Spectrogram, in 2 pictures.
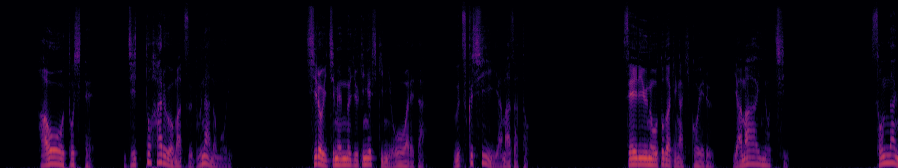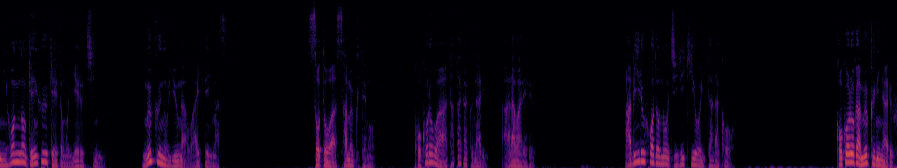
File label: narration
